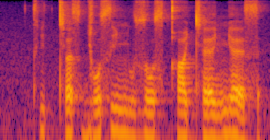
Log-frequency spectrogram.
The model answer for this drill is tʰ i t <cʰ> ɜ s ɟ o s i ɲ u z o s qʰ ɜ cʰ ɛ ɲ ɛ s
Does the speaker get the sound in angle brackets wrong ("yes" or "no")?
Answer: no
